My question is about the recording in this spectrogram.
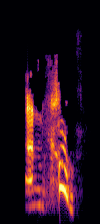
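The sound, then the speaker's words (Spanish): One short, voiced sneeze: a brief breathy build-up and then a sharp, loud burst that trails off quickly, with nothing else audible around it. “Salud.”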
